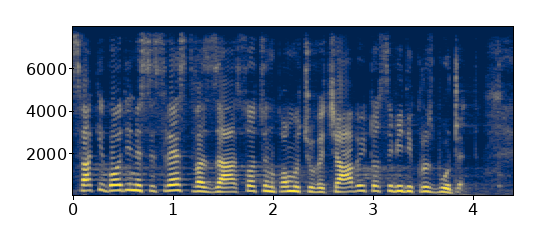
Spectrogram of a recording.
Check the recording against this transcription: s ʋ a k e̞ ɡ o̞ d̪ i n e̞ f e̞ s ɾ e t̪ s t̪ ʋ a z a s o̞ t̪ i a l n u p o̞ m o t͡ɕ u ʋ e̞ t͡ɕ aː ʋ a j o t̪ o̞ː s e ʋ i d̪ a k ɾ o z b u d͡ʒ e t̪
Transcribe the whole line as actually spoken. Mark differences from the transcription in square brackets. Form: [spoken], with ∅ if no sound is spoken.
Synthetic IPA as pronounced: s ʋ a k e̞ ɡ o̞ d̪ i n e̞ [s] e̞ s ɾ e t̪ s t̪ ʋ a z a s o̞ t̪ i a l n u p o̞ m o t͡ɕ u ʋ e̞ t͡ɕ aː ʋ a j [u] t̪ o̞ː s e ʋ i d̪ [i] k ɾ o z b u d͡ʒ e t̪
